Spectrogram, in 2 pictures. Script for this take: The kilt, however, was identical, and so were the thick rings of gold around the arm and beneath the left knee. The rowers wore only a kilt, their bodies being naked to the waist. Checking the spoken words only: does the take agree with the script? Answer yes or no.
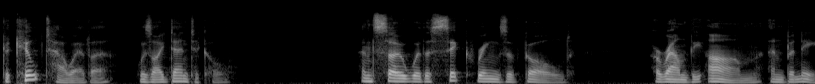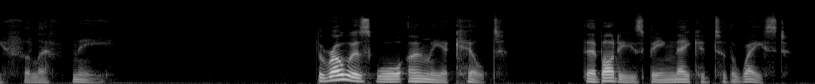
no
